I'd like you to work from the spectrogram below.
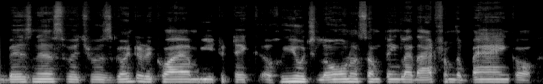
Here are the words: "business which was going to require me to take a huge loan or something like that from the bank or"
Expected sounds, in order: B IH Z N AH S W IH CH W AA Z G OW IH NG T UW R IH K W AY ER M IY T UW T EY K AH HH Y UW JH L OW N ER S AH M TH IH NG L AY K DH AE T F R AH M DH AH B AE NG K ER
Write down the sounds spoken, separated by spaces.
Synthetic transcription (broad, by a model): B IH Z N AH S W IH CH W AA Z G OW IH NG T UW R IH K W AY ER M IY T UW T EY K AH HH Y UW JH L OW N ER S AH M T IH NG L AY K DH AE T F R AH M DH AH B AE NG K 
